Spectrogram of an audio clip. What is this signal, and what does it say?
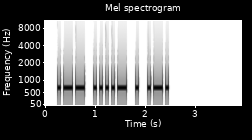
Morse code, heard as a keyed tone, about 20 wpm, 700 Hz. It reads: W4ER
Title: Easy Call Signs Repeated 2x - 20wpm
